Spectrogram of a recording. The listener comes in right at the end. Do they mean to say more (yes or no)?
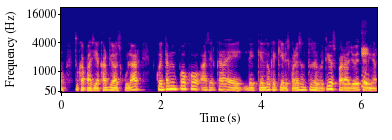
yes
